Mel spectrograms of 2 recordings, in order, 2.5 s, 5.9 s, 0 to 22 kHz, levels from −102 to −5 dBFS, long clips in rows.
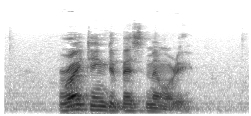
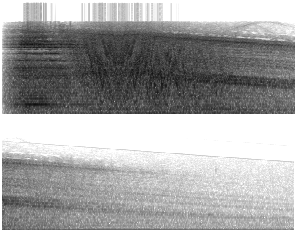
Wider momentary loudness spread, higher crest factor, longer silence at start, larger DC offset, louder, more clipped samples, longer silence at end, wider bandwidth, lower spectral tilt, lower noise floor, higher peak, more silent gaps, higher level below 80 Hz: second, 14 LU vs 17 LU; first, 22 dB vs 14 dB; first, 0.6 s vs 0.05 s; second, under 0.1% vs 0.5%; second, -23 LUFS vs -8 LUFS; neither; second, 0.6 s vs 2.5 s; second, 9 kHz vs 11.5 kHz; first, -5.5 dB/octave vs -0.5 dB/octave; about the same, -62 dBFS vs -60 dBFS; second, -4 dBFS vs 0 dBFS; neither; second, -68 dBFS vs -36 dBFS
